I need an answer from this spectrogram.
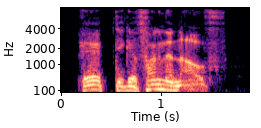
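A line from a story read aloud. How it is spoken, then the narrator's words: Roar. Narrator (German): brüllte Ugluk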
